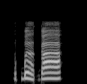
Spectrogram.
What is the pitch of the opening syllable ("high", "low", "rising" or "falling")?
falling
